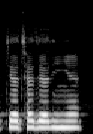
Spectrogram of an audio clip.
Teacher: च वर्ग जो है च छ ज ञ तालु का स्पर्श करते हैं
